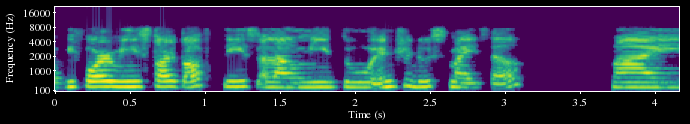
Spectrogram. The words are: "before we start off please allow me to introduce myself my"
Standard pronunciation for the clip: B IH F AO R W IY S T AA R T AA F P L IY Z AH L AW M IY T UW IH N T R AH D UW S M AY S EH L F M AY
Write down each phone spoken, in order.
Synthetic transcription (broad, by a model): B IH F AO R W IY S T AA R T AA F P L IY S AH L AW M IY T UW IH N T R AH D UW S M AY S EH L F M AY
